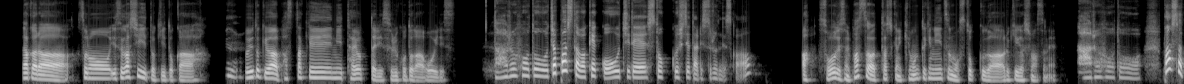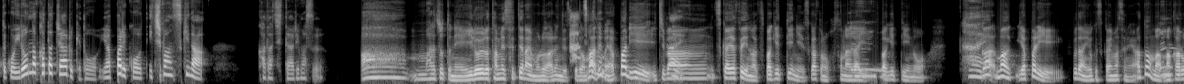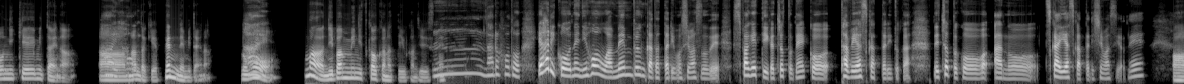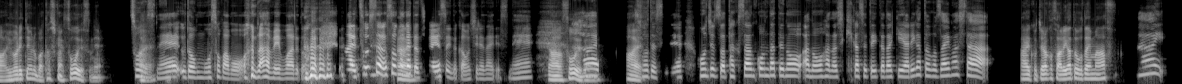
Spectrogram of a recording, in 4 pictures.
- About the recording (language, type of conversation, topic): Japanese, podcast, 普段、食事の献立はどのように決めていますか？
- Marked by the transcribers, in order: laugh; other background noise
